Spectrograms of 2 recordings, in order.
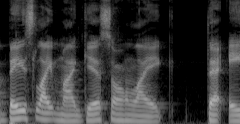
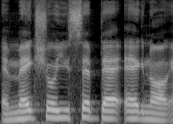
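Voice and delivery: ordinary delivery

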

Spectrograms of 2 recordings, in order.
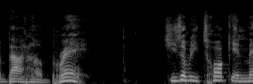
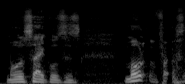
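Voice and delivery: usual speaking voice

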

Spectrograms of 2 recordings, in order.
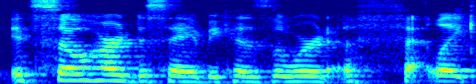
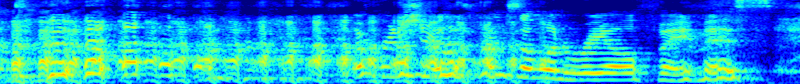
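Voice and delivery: laughing while talking; 8 semitones higher, 6 dB louder, slower than usual. Real, not acted. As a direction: talk through a laugh, higher. Laughing at stolen line.

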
